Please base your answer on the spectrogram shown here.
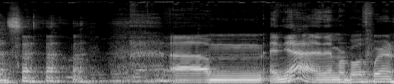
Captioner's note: laughs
